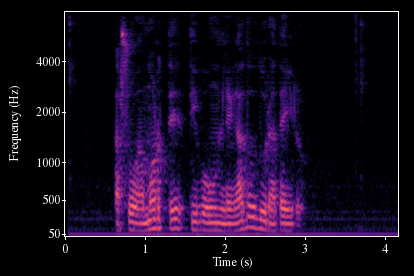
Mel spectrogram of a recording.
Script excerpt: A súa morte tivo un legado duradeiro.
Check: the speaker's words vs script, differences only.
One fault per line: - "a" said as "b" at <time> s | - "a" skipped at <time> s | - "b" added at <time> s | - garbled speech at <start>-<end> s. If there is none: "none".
none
